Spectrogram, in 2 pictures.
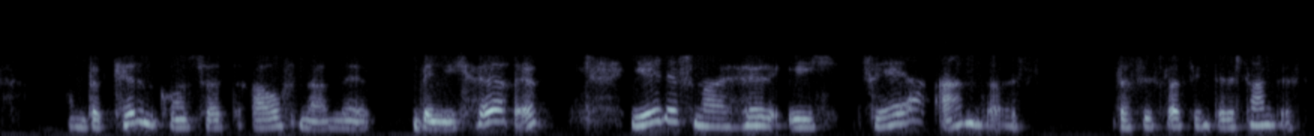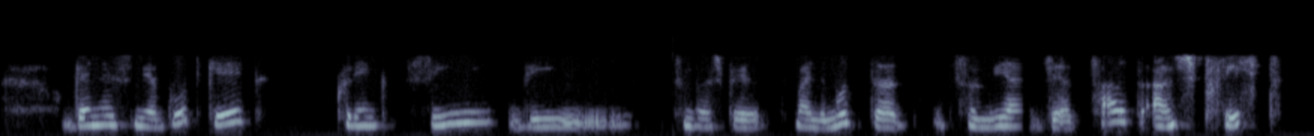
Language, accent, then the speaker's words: German; Japan; German is a second language; moved away as an adult; now in Germany; Ich habe in Karlsruhe an der Musikhochschule studiert. Ich bin 1996 aus Japan gekommen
